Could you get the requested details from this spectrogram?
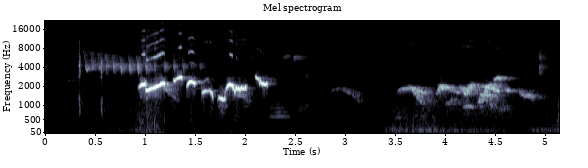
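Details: Lure recording of white-rumped shama song meant to make a bird answer: loud varied whistled and warbled phrases with a buzzy high background, a pause, then a softer rambling warble.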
